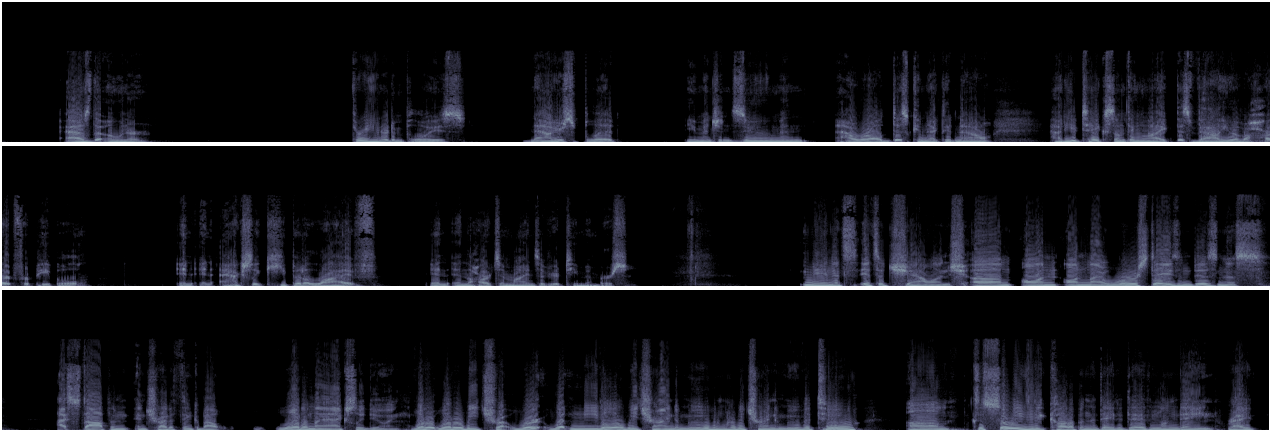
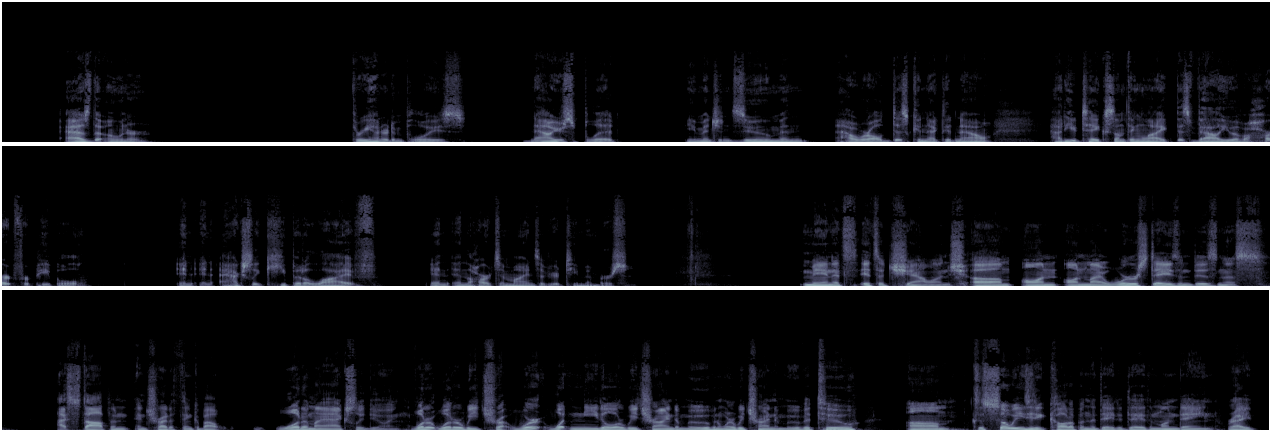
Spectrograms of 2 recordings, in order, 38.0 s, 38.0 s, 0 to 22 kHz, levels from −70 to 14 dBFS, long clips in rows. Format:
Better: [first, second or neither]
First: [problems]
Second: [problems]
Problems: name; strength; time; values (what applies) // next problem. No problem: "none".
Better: second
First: distortion; heavy; 6 dB below the speech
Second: none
